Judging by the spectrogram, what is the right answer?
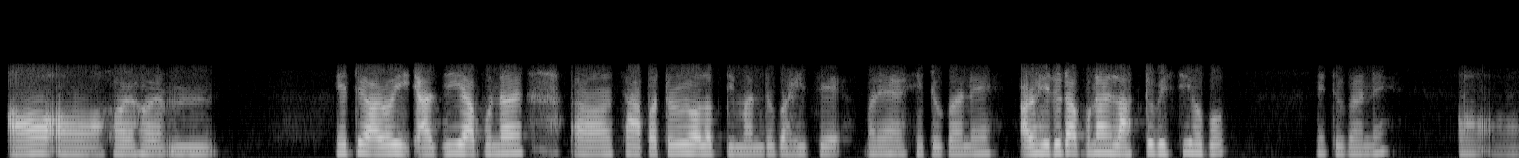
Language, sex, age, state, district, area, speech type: Assamese, female, 30-45, Assam, Charaideo, rural, conversation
